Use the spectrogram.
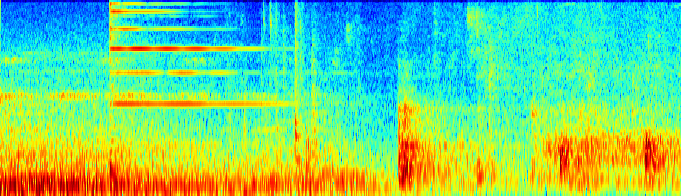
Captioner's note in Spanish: timbre del elevador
